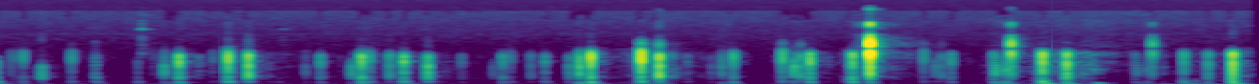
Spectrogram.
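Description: Long nails tap and scratch quickly on a round, solid cork disc, with an echo effect added. About nineteen short, dull mid-range taps come in a rapid, uneven run, a few landing brighter and sharper, with soft scratchy texture between them.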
